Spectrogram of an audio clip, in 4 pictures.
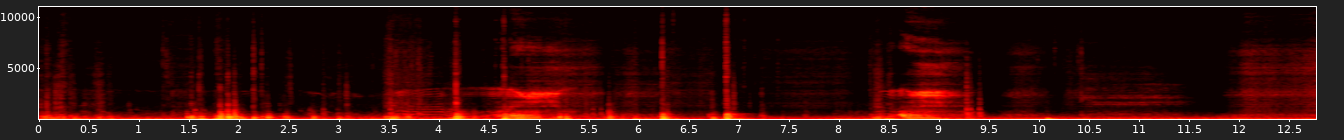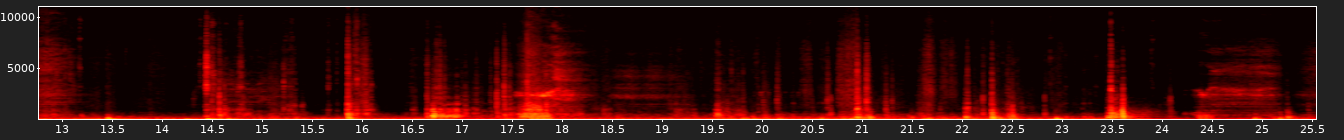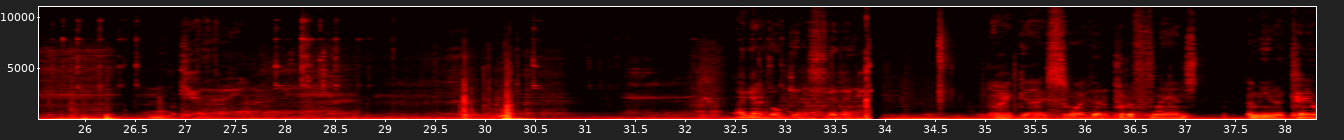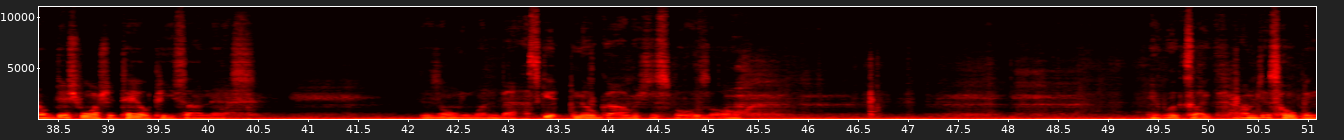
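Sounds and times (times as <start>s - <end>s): person muttering: 3.5s - 5.4s.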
